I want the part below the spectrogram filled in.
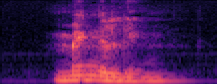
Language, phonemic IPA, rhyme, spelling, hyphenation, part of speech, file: Dutch, /ˈmɛ.ŋə.lɪŋ/, -ɛŋəlɪŋ, mengeling, men‧ge‧ling, noun, Nl-mengeling.ogg
- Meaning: mixture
